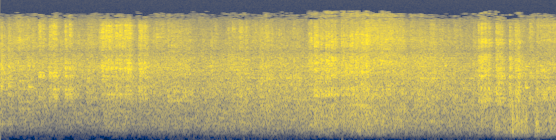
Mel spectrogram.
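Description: Procor covered hopper cars of a freight train rolling past, a steady noise of steel wheels on rail with irregular clatter.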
